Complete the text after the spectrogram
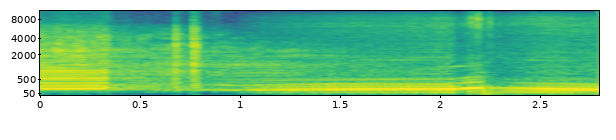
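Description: A car engine rumbles at idle and blips.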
